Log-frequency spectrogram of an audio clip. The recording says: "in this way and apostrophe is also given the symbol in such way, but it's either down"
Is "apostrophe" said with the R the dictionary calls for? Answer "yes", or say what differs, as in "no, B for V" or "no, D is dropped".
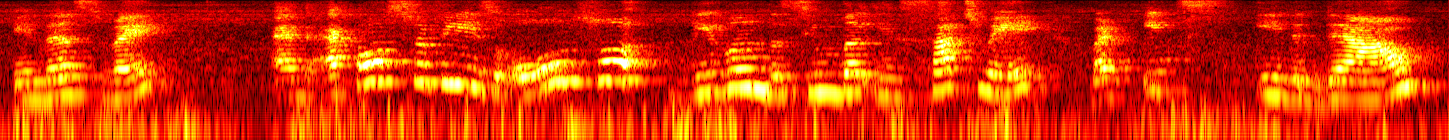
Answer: yes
